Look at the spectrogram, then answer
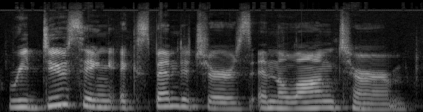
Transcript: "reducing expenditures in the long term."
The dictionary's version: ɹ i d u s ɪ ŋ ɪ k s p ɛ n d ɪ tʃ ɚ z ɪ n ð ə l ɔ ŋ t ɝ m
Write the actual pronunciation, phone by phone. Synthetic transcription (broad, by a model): ɹ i d u s ɪ ŋ ɪ k s p ɛ n d ɪ tʃ ɚ z ɪ n ð ə l ɔ ŋ t ɝ m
